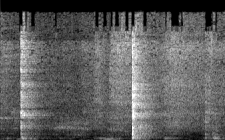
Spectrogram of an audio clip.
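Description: Basil stir-fry being tossed in a pan, with sharp metallic clanks of a spatula against the pan, two loud strikes and a fainter third, and a light sizzle underneath.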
